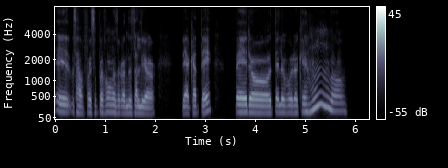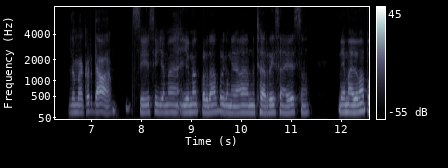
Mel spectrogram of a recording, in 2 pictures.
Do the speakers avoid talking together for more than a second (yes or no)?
yes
